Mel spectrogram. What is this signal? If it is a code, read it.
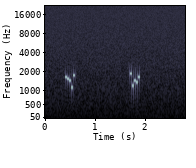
Five-tone selective call (EEA), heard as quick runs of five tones, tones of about 40 ms. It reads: 76518 92547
